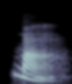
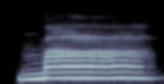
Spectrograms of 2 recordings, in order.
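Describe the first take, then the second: First: The pitch falls sharply, and the syllable is short. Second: The pitch stays high, level and long. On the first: "short, falling" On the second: "high and long"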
